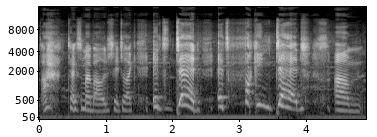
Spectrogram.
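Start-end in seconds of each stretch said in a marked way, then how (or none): 1.7-4.0 higher, louder, slow anguished cry; frantic shout. Retold or imitated. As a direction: yell it out in disbelief. Frantic text to teacher voiced.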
